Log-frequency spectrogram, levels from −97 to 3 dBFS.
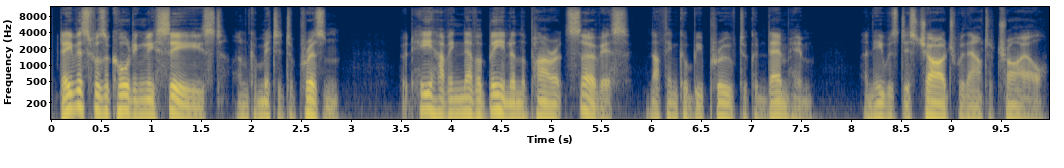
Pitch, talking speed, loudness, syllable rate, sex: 100 Hz, 185 wpm, -20 LUFS, 6.0 syllables/s, male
